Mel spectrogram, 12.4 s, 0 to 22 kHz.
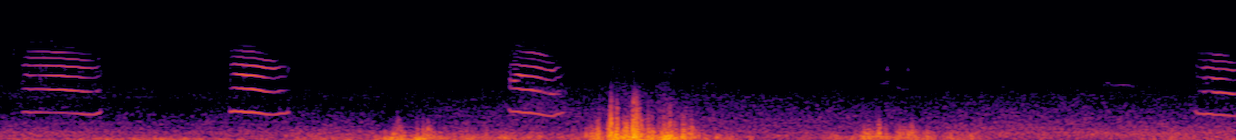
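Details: Stray cat on Ikeshima, a cat island, recorded between late 2024 and early 2025. Four clear, drawn-out meows fall slightly in pitch at the end, spaced a few seconds apart, between heavy gusts of wind rumbling across the microphone.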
